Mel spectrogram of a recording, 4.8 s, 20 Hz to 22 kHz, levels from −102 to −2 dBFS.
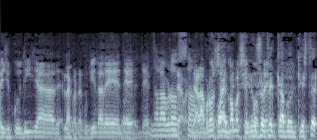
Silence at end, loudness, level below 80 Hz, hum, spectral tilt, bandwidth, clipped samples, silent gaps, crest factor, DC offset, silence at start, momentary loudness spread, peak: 0 s; -21 LUFS; -48 dBFS; none; -6 dB/octave; 8.8 kHz; under 0.1%; none; 16 dB; under 0.1%; 0 s; 11 LU; -4 dBFS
